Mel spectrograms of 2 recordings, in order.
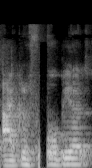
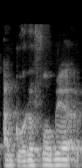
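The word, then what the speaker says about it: agoraphobia: I And you know I was I was um I had suffered um I know we pronounce it agrophobia agorophobia in other parts of the world and I was housebound for nine months.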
